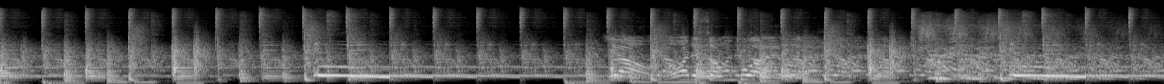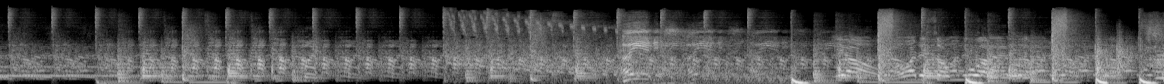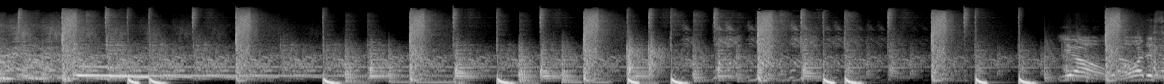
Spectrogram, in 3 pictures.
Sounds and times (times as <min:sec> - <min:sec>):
Dubstep: 0:00.0 - 0:34.9.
